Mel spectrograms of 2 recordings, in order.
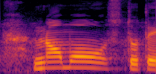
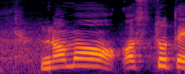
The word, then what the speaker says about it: নমোস্তুতে: তাহলে নমোস্তুতে, নমোস্তুতে এইভাবে। নম অস্তুতে এরকম আলাদা আলাদা উচ্চারণ করলে হবে না, একসাথে উচ্চারণ করতে হবে। নমোস্তুতে, কালরাত্রি নমোস্তুতে।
